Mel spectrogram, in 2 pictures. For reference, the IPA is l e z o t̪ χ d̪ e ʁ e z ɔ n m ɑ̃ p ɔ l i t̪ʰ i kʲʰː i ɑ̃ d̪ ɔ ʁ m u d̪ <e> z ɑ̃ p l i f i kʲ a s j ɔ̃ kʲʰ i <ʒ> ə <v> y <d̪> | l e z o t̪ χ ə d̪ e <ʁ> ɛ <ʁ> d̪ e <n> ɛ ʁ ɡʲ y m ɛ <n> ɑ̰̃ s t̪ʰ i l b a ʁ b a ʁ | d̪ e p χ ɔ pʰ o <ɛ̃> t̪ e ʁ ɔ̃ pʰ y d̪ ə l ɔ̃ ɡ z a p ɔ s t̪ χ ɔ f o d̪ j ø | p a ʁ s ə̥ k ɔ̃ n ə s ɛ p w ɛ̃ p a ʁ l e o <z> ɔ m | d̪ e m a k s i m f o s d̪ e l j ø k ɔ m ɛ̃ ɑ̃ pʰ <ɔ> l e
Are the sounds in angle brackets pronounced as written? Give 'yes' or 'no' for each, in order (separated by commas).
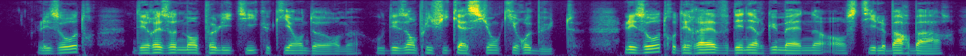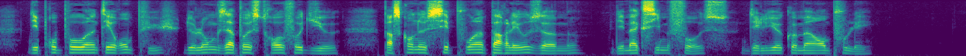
yes, no, no, no, yes, no, yes, yes, yes, yes, no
